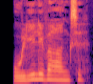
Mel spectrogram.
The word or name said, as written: olieleverance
